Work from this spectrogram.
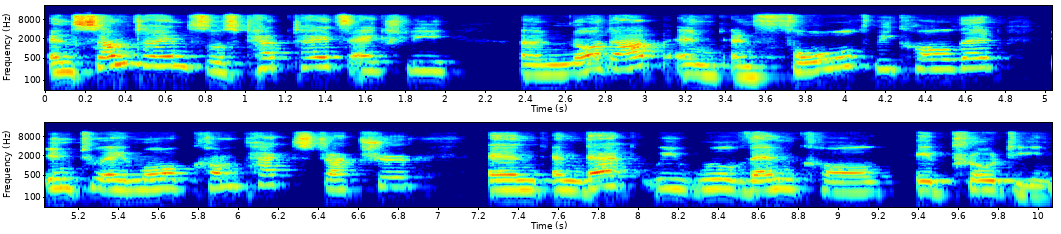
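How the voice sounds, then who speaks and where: A man with a German accent speaks at a fairly slow pace. His high pitch moves in very wide swings. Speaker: biochemistry professor. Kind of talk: public science talk. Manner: hesitant, many fillers and repetitions.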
